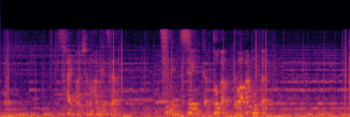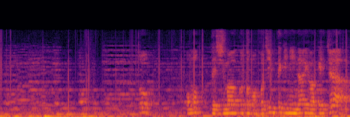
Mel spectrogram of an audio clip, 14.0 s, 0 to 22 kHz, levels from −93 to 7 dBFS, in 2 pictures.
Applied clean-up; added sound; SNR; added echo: none; Crackle; 3 dB; reverberation time 0.3 s.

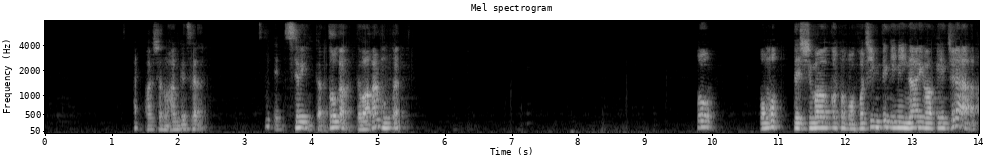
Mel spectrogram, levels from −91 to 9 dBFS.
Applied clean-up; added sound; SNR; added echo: neural mask model DeepFilterNet 3.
